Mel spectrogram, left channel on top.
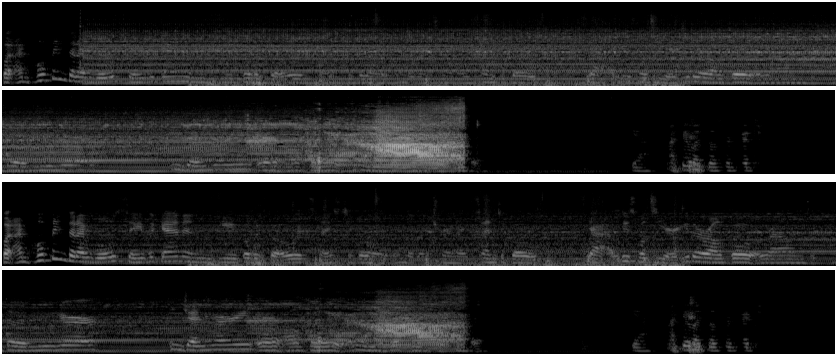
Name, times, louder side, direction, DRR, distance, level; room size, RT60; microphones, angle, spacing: voice 1, 0.0-5.4 5.8-9.3 10.0-13.1 15.0-15.3, right 3 dB, 65° right, 0.7 m, -45 dB
sound 1, 0.8-13.1, left 9 dB, 60° left, 0.3 m, -36 dB
sound 2, 1.8-6.9, equal, ahead, 0.5 m, -50 dB
voice 2, 14.6-15.9, right 1 dB, 30° left, 2.2 m, -52 dB
4.7 x 2.3 x 4.3 m
head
